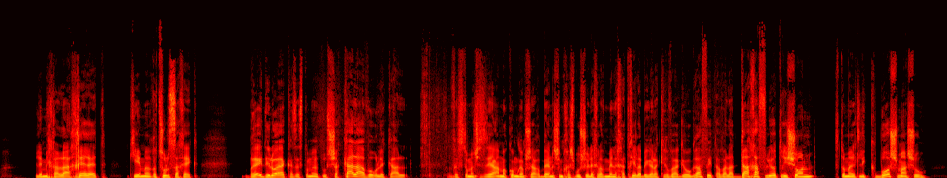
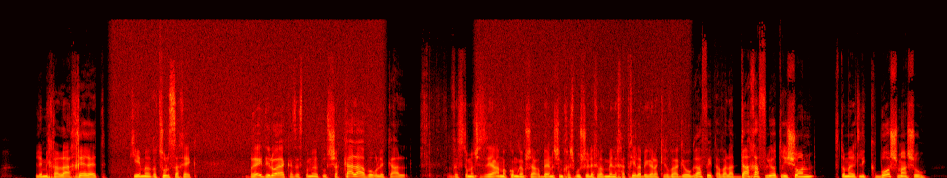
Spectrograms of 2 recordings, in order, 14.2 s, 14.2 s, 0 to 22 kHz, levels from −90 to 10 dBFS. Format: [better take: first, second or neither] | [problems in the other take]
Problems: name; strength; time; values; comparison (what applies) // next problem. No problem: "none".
first | hiss; noticeable; from 1.5 to 6 s and from 7 to 10 s; 20 dB below the speech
